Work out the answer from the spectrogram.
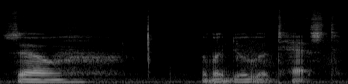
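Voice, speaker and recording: An American man giving a casual show-and-tell in a halting, rambling, plain-spoken way. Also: on the low side, very animated, gravelly, very noisy. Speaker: hobbyist vlogger showing a radio collection.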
